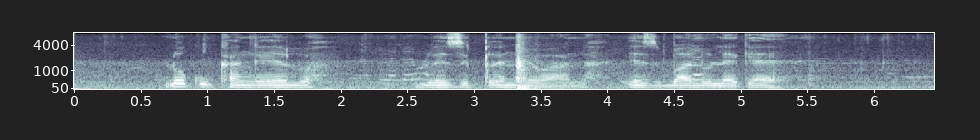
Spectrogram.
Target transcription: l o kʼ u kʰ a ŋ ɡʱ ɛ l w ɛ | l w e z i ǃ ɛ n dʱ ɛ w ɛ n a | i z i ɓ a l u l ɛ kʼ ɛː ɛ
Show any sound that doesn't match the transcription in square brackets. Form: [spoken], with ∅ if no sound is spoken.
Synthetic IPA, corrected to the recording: l o kʼ u kʰ a ŋ ɡʱ ɛ l w [a] | l w e z i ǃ ɛ n dʱ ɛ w [a] n a | [e] z i ɓ a l u l ɛ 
